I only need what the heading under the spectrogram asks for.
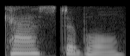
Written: castable

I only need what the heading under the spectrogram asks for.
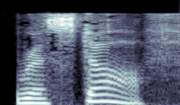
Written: rostov

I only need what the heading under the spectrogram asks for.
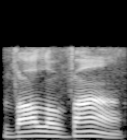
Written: vol-au-vent

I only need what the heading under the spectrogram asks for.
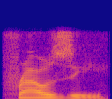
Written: frowzy

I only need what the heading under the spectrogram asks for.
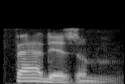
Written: faddism

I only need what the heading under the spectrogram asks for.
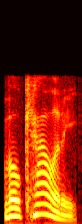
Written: vocality

